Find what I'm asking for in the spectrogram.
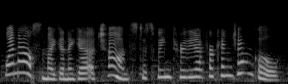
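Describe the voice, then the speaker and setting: A woman's voice: very high voice, very animated, quick pace, dull audio, soft background music, pitched above the performer's own voice. A woman voicing an eager, goofy, cheeky teenage boy with a playful, chattering manner in a story.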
